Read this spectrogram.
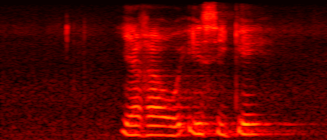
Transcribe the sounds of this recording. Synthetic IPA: jaɣaʊʔɪsɪkʼɪ

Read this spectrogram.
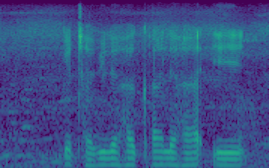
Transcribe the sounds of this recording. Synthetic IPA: kʼɪtʰabilɛhakʼalɛɦaɪ

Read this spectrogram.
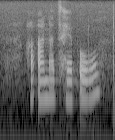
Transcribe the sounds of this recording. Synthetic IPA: ɣaʔanat͡sʰɛpʼɔɣʊ

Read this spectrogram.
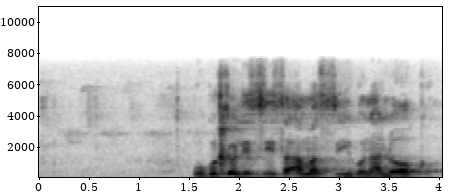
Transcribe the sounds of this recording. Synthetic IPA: wuk̬uɬolisisaʔamasik̬ɔnalɔːkʰɔ

